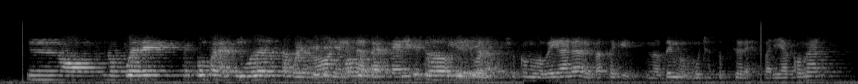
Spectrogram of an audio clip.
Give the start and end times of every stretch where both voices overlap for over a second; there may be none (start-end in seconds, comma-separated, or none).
2.9-4.9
